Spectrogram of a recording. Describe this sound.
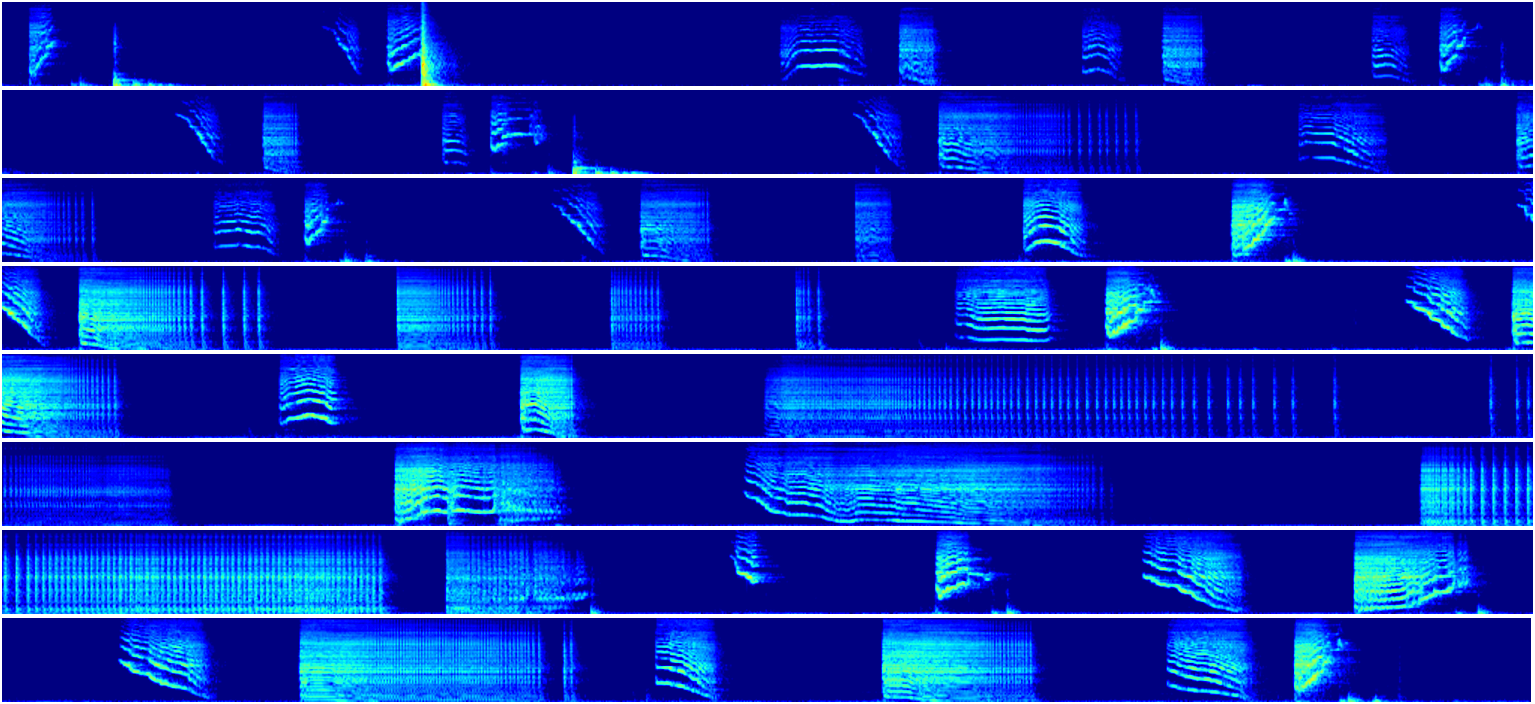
cupboard door wood open close creak fast and slow many
close, slow, creak, cupboard, door, wood, open, fast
